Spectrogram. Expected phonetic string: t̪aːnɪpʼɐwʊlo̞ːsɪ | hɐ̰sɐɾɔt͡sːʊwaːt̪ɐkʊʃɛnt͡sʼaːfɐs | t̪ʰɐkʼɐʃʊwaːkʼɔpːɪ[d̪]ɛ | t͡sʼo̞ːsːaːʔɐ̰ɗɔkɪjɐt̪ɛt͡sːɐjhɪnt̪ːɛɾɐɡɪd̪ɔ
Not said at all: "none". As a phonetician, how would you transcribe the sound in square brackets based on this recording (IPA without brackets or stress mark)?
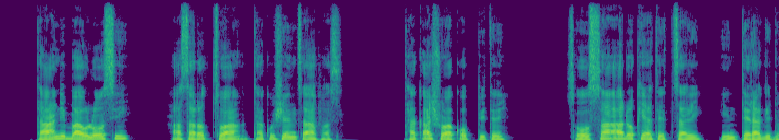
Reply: t̪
